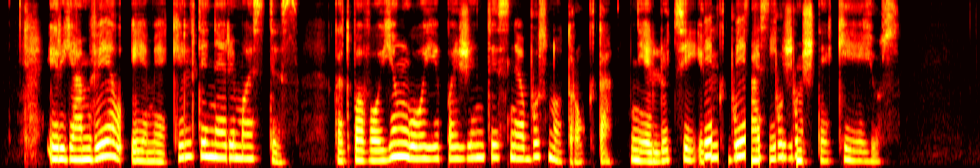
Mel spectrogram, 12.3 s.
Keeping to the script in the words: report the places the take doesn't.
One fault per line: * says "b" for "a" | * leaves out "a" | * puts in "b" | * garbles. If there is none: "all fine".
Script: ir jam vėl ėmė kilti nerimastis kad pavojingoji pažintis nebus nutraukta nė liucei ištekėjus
* garbles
